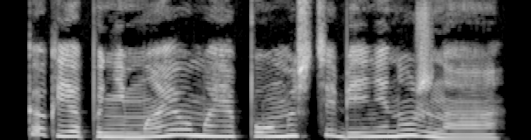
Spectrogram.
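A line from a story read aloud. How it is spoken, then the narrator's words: Drawling. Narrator (Russian): протянул Лайон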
